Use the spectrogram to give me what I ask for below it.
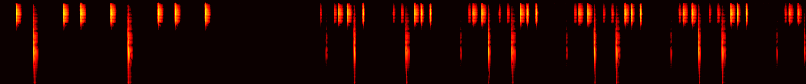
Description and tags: BRUYAS Charlotte-BeatHipHop
I generated a rhythmic sound that starts with a slow tempo.
I then added a silence that introduces a wahwah effect with a very low frequency and an increase in speed.
beat, drum, loop, rythm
